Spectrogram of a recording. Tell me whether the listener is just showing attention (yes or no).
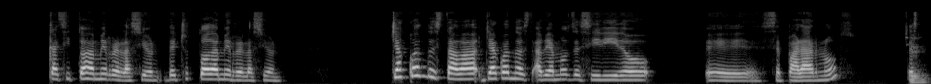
yes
